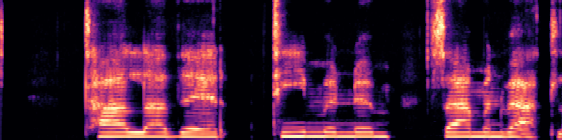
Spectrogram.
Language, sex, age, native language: Icelandic, female, 9, Icelandic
